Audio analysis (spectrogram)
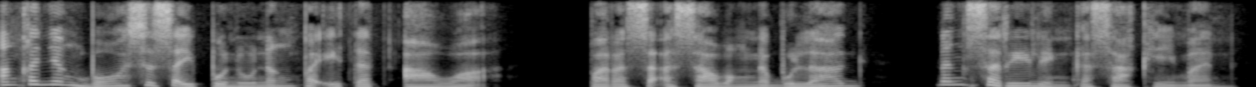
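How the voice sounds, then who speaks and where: A woman reading a dramatic audiobook story, voicing every character herself in one steady storytelling voice. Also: sits low, moderate pace, dry recording, studio quality. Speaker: audiobook narrator. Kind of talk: scripted dramatic narration.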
